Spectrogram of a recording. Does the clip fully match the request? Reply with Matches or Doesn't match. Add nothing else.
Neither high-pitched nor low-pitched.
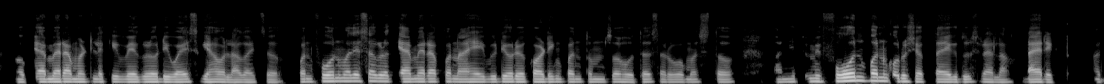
Doesn't match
